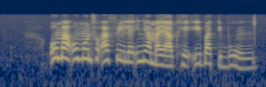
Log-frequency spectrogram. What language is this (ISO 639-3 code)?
ssw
